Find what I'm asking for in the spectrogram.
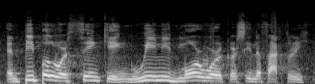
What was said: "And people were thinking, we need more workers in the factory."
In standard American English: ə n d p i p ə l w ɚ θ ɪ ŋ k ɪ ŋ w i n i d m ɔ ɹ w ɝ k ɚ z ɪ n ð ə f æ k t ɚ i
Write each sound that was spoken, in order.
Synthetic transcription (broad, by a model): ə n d p i p ə l w ɚ θ ɪ ŋ k ɪ ŋ w i n i d m ɔ ɹ w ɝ k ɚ s ɪ n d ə f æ k t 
